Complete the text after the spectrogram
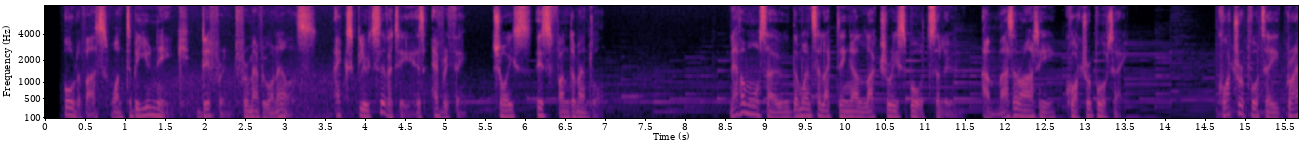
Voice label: english british automotive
